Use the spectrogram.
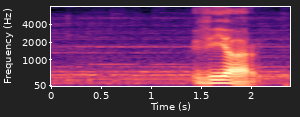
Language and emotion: Russian, neutral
